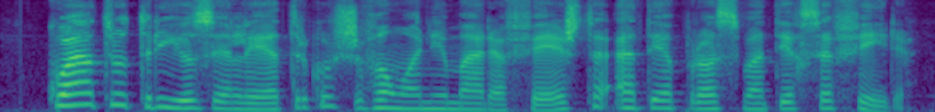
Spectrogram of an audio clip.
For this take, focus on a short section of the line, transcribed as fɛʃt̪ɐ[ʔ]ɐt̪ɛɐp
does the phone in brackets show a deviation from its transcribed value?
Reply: no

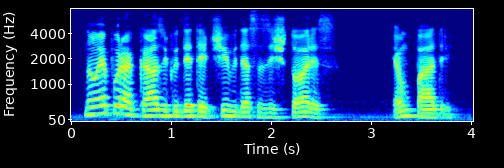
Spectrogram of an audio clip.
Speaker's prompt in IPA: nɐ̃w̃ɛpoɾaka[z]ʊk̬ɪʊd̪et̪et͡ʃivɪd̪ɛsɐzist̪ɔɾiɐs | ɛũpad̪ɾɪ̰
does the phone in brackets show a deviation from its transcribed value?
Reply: no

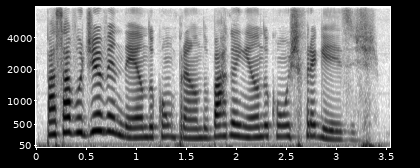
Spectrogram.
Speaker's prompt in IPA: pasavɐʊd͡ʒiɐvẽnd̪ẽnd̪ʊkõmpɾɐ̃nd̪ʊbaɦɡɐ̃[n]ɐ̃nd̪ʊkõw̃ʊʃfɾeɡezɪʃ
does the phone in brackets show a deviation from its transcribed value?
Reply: yes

